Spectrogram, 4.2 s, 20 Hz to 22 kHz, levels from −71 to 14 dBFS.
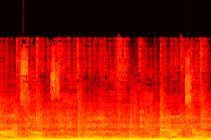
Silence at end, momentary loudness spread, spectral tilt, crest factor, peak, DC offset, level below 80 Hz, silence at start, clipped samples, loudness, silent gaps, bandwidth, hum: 0 s; 1 LU; -4.5 dB/octave; 10 dB; 0 dBFS; under 0.1%; -14 dBFS; 0 s; under 0.1%; -10 LUFS; none; 17 kHz; none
